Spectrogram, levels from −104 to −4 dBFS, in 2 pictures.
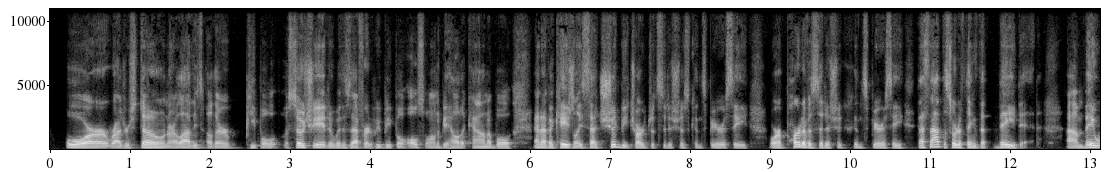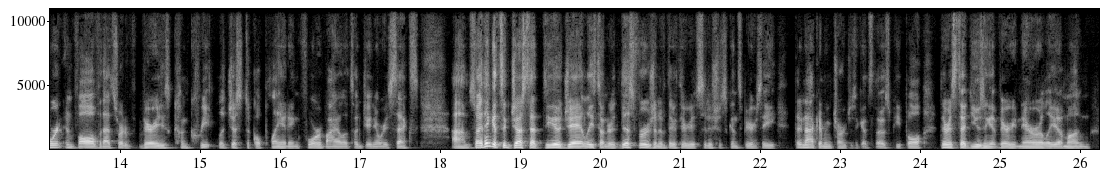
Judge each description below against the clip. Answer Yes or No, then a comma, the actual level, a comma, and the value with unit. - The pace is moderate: No, fast, 230 wpm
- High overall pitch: No, low, 115 Hz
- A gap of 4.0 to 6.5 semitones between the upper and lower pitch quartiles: No, average, 2.9 semitones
